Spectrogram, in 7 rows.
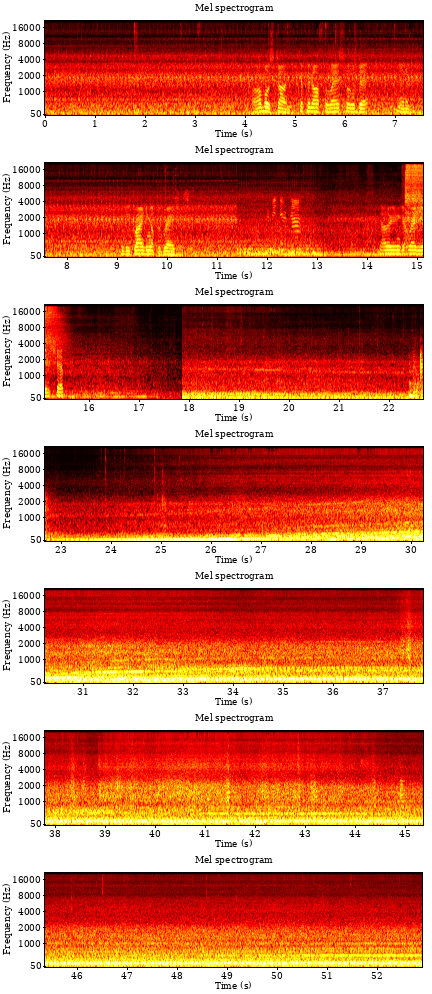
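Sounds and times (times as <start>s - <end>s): wood chipper engine running: 0.0s - 52.9s.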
